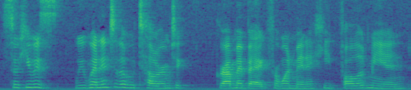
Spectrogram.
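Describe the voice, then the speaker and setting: A woman guest musician telling a story in animated fashion, acting out the quotes with big swings in pitch. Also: fast, a little hiss or hum. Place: radio studio. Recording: roomy studio.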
